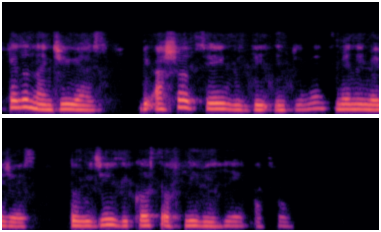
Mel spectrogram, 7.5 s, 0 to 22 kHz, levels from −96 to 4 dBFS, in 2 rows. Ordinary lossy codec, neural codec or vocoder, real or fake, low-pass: none; codec, 16 kHz, 4 kbps, FreqCodec, smaller model; fake; none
